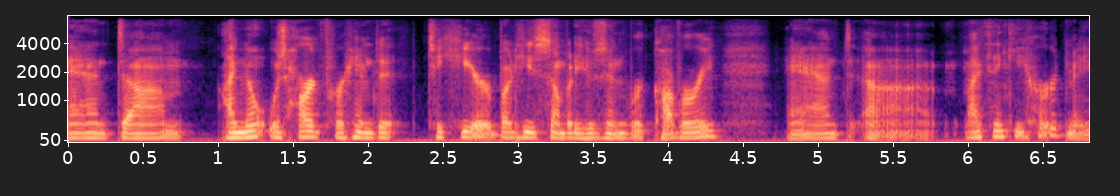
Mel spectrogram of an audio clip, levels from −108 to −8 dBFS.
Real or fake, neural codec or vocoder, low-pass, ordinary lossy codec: real; none; 7.2 kHz; AAC, 48 kbps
